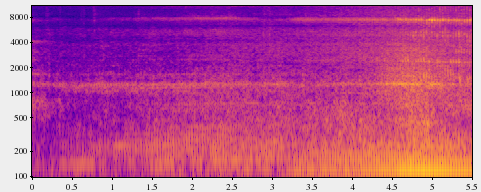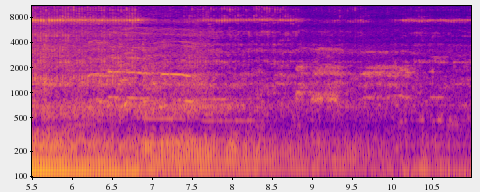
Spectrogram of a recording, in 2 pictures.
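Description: A tractor engine rumbles closer, passes loudly and fades away.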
